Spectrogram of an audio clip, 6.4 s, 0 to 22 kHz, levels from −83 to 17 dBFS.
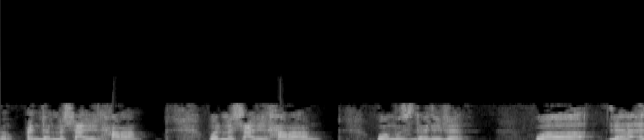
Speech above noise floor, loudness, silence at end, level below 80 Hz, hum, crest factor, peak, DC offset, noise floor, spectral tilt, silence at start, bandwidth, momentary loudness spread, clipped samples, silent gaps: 34 dB; -19 LUFS; 0 s; -52 dBFS; none; 18 dB; 0 dBFS; under 0.1%; -53 dBFS; -8.5 dB/octave; 0 s; 6 kHz; 11 LU; under 0.1%; none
